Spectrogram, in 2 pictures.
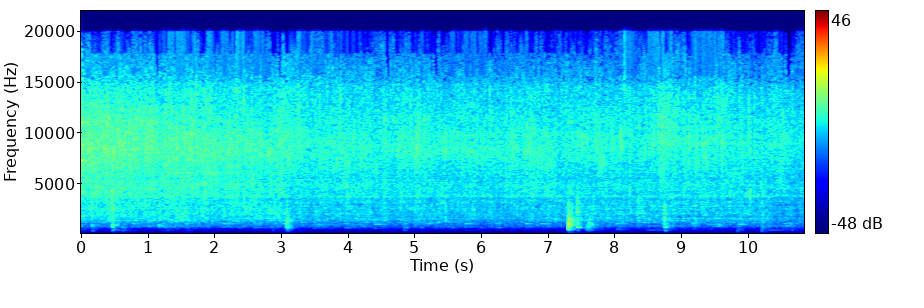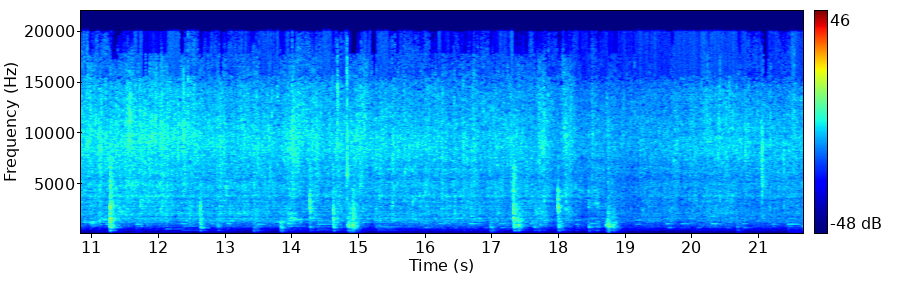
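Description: Water poured into a hot frying pan of bitter gourd cooking in a poppy seed paste, setting off a steady broadband sizzle with clicks of stirring and spatula scrapes throughout, close and without talk.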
